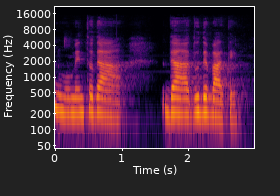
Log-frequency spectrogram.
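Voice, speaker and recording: With a non-native accent, a woman speaks at a very slow pace amid audible room echo. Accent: foreign accent in Portuguese. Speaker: oceanographer. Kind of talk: conference talk.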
